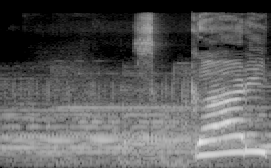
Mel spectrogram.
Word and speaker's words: Skadi: SKADI the ice cream, that's how you say it.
